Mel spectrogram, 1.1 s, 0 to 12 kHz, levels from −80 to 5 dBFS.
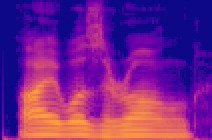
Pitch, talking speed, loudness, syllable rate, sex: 135 Hz, 170 wpm, -16 LUFS, 3.6 syllables/s, male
